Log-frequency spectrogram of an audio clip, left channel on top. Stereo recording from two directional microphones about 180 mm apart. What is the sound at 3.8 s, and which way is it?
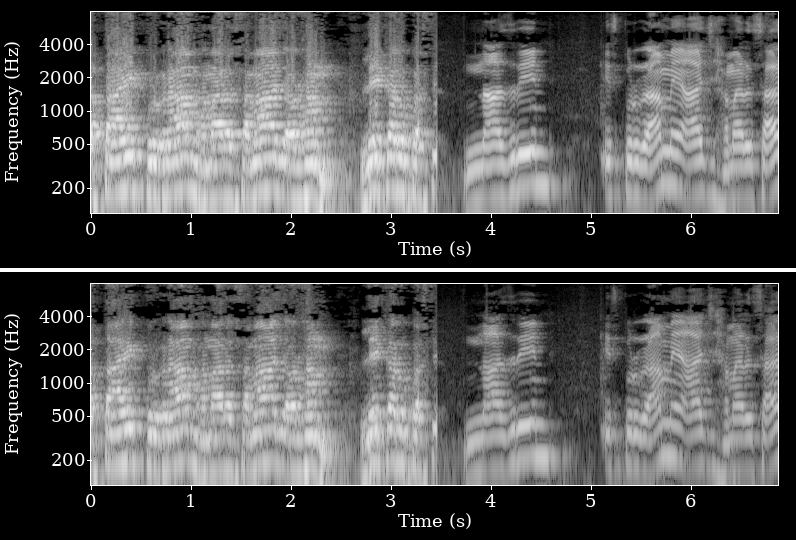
Speech, 20° left (ahead or behind).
